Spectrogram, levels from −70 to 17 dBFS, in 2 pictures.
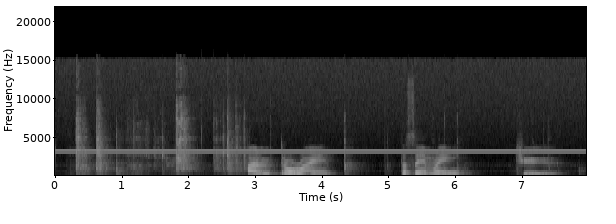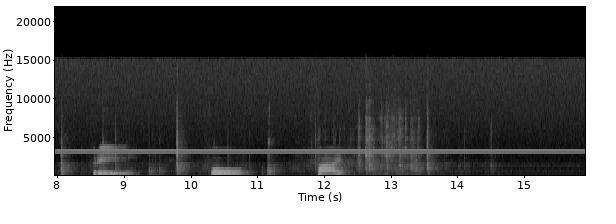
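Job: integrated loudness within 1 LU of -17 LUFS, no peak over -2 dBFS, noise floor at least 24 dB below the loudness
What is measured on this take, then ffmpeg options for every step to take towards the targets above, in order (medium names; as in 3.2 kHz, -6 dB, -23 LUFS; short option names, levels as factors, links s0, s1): steady tone 3.3 kHz; tone level -29 dBFS; noise floor -32 dBFS; noise floor target -49 dBFS; loudness -24.5 LUFS; peak level -6.5 dBFS; loudness target -17.0 LUFS
-> -af "bandreject=f=3300:w=30"
-af "afftdn=nr=17:nf=-32"
-af "volume=2.37,alimiter=limit=0.794:level=0:latency=1"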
